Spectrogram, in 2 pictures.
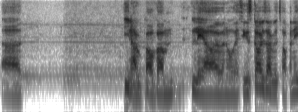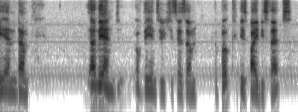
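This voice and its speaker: A man's voice: fairly low pitch, steady tone, measured pace, long pauses, a little hiss or hum. Rambling man chatting about a film. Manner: rambling, many fillers and restarts, acts out quotes. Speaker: film review co-host. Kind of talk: casual chat.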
